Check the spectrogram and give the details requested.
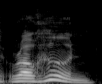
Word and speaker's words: Rohan: Rohan. Oh, really? Your neighbor's name was Rohan? Rohan. Rohun? Pronounced as Rohun. Rohan? Rohun. Oh, Rohun. Okay.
